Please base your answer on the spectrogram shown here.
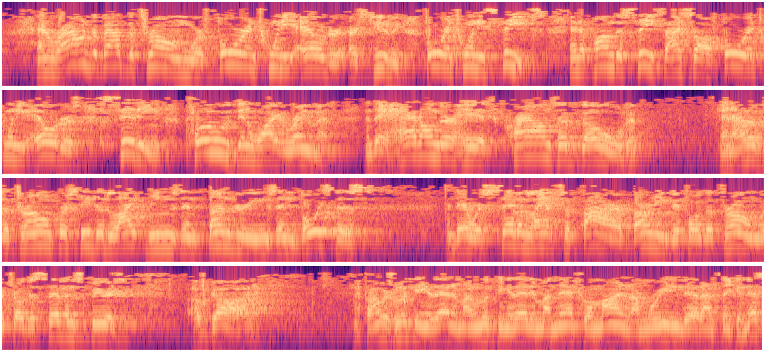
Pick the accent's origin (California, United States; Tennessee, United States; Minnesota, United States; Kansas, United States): Tennessee, United States; Growing up in East Tennessee, the TVA lakes that are there, I used to do some fishing back then.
